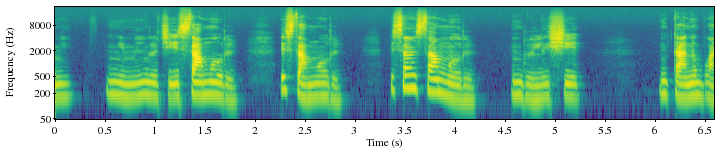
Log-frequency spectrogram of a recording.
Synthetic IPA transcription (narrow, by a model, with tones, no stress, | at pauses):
mi˦ | ɲi˨mi˨˦n̩˦ɾu˨˦t͡ʃi˨i˦sa˦mo˦ɾu˨ | i˦sa˨mo˦ɾu˨ | i˦sa˦n̩˦sa˦m˨o˨ɾu˨ | n̩˦ɾu˨li˦ʃe˦ | n̩˦ta˨ni˦bʷa˨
